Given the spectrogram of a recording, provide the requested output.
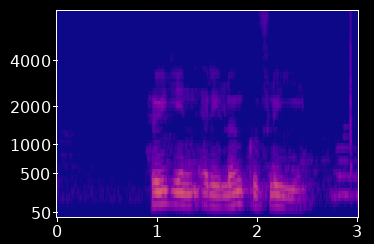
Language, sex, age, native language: Icelandic, male, 50-59, Icelandic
